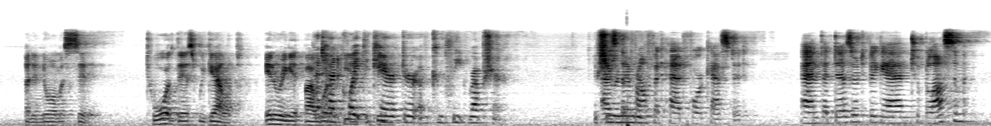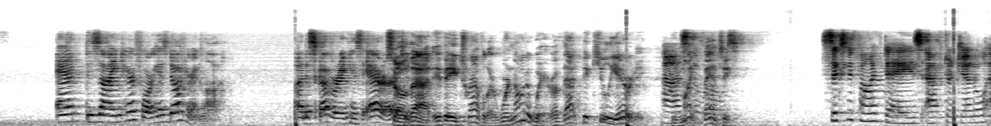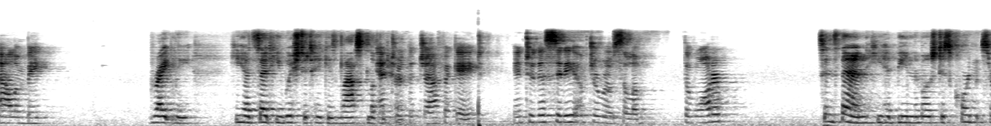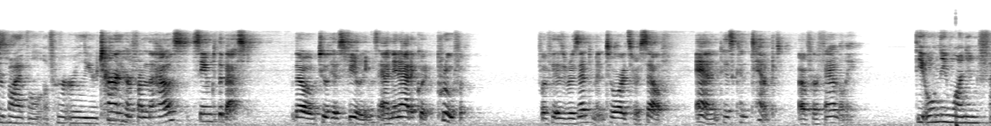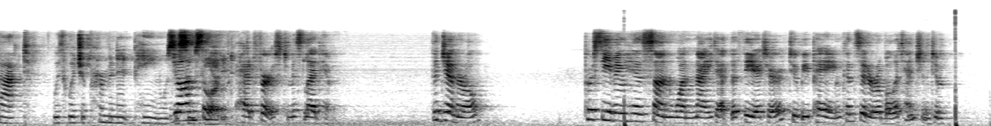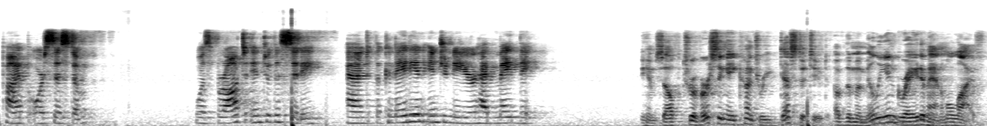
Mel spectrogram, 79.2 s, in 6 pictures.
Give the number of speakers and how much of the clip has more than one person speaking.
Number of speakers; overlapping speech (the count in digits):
5, about 6%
